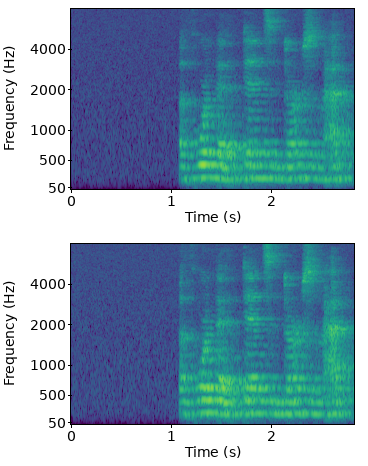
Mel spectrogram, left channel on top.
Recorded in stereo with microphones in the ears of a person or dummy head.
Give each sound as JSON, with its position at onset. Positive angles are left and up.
{"t": 1.1, "sound": "a woman speaking", "side_deg": -5, "distance_m": 1.5}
